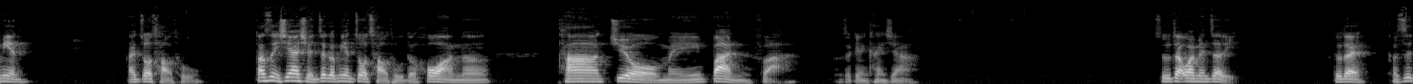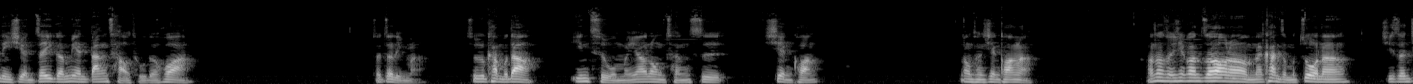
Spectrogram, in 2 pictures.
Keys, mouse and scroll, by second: 1.6 click, 9.4 click, 10.0 click, 15.6 click, 20.6 click, 21.6 click, 24.8 shift+middle click, 25.8 shift+scroll up 2, 26.8 shift+middle click.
